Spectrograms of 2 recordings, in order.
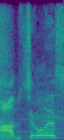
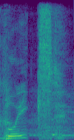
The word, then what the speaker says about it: obelisk: Yeah, an obelisk. Is that how you say it? Obelisk? Yes. Obelisk. I'm playing the wrong game here. Monolith. It's a big. Is it rock. not obliques? It's not that. That's a muscle group.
